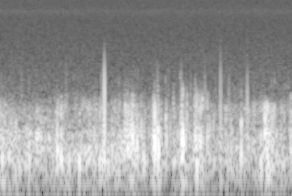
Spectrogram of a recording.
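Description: Low, irregular gurgling and bubbling with brief squeaks; ordinary stomach growling.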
